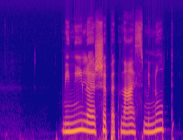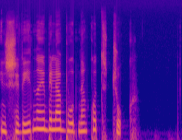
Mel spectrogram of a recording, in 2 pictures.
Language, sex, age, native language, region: Slovenian, female, 50-59, Slovenian, Savinja region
